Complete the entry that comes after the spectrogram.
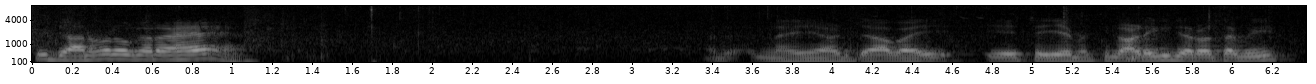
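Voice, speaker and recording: A man's voice: a little high, moderate pace, poor audio. A young man giving casual let's play commentary, thinking aloud and repeating himself as he plays. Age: young adult. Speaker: gaming streamer.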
